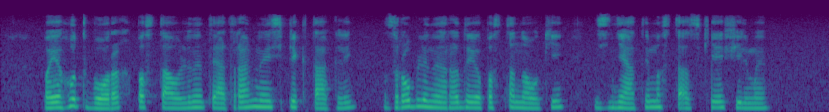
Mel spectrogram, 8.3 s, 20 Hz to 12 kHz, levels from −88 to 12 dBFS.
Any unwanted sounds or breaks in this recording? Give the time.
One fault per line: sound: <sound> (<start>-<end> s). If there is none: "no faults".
sound: dropout (7.1-7.1 s)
